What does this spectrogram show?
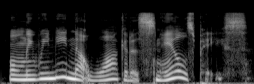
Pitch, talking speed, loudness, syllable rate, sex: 235 Hz, 210 wpm, -13 LUFS, 4.3 syllables/s, female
